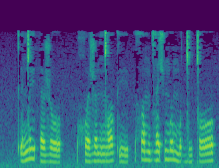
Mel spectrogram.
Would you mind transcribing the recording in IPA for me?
kʼ ʏ˨ ŋ͡ǀ y˦ h œ˨ ʐ o˨ | χʷ ɐ˨ ʐ œ˨ m ŋ͡ǀ ɔ˨˦ kʼ y˨ | x ɔ˦ m d͡z ɐ˦ ʃ m ʊ˦ m ʊ˨ ɡ͡ǀ y˨ ǀ o˨˦

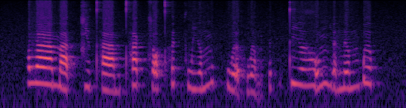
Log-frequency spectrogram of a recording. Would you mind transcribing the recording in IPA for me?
v aː˧ m aː˨˩ k̚ t͡ɕ ɨ˨˦ t̪ʰ aː˨˩ m t̪ʰ a˦˥ k̚ s ɔ̰˧˥ t̪ʰ ə˦˥ t̚ k w i˨˦ ə̯ m u˦˥ p̚ k w ə̰ː˧˨ h w ə̰˧˨ m ʔ | t̪ i˧ ə̯ ɣ o̰˧˥ ŋ ḭ˧˨ ə̯ n əː˨˦ m ɓ ə˦˥ p̚

